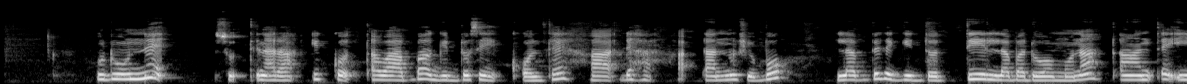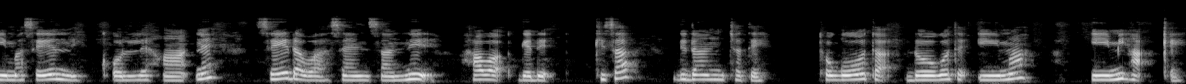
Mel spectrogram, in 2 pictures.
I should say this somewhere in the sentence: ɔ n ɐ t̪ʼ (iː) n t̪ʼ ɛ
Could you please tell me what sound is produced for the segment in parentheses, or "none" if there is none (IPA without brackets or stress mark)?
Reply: aː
